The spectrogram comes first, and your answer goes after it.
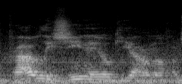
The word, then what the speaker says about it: Jhené Aiko: Like, probably Jhené Aiko. I don't know if I'm saying her name. Jhené Aiko.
